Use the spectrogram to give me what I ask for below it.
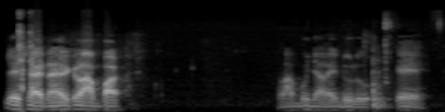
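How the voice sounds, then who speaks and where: An older man from Indonesia chatting casually, telling lively stories and often laughing. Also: sits low, normal speed. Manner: animated storyteller, laughs often, acts out quoted voices. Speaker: photographer and guest. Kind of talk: casual storytelling chat.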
